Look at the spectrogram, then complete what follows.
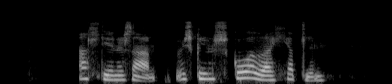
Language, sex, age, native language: Icelandic, male, 12, Icelandic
